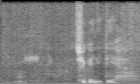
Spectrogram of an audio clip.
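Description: A brief, faint insect buzz early on, then a voice speaks a word near the end.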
